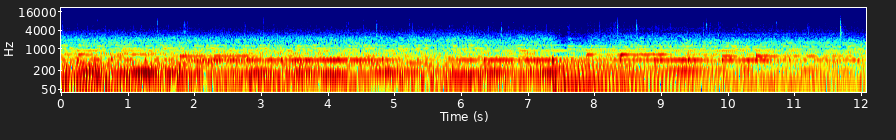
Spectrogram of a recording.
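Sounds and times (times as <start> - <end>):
rain pattering: 0.0 - 12.0
slow melancholic piano music: 0.0 - 12.0.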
